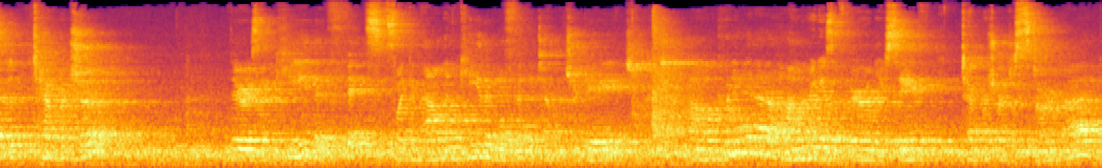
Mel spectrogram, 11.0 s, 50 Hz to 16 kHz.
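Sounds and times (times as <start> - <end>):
woman speaking: 0.0 - 1.3, 2.3 - 11.0.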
